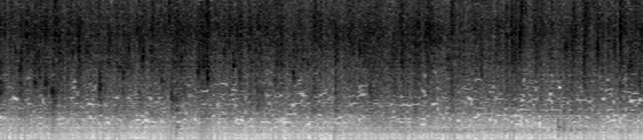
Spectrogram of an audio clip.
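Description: Egg batter spooned into a frying pan with snake gourd, a soft, continuous hiss of sizzling oil, steady and fairly quiet from start to finish.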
